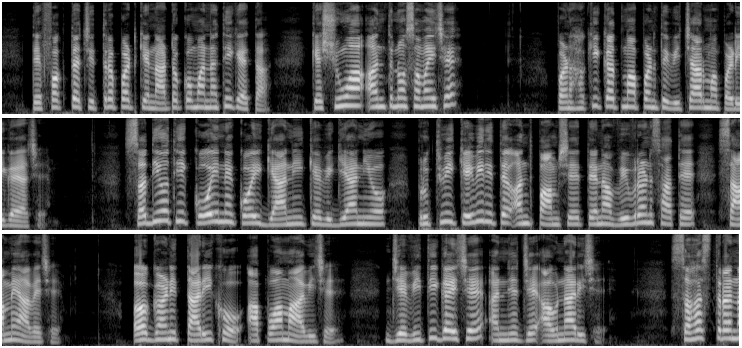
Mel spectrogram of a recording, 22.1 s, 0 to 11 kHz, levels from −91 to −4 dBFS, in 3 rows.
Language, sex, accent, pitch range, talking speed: Hindi, male, native, 185-225 Hz, 120 wpm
